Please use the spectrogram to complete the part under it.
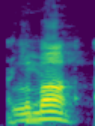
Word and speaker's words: Le Mans: Le Mans, I don't know how to pronounce it. – Le Mans.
